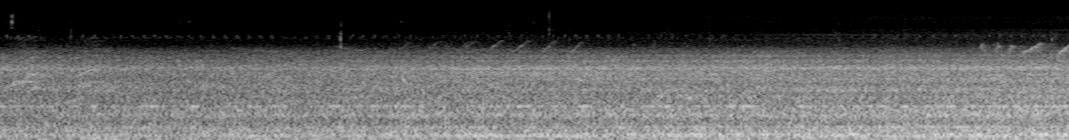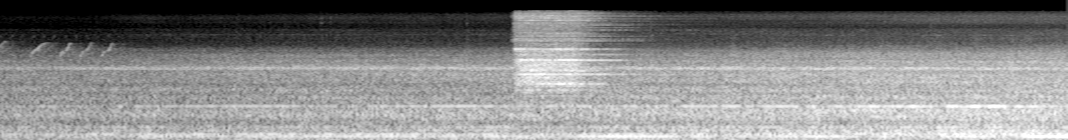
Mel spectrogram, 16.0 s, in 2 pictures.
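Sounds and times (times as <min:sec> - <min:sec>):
electric locomotive humming: 0:00.3 - 0:16.0
shrill high-pitched sound: 0:11.9 - 0:12.9.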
